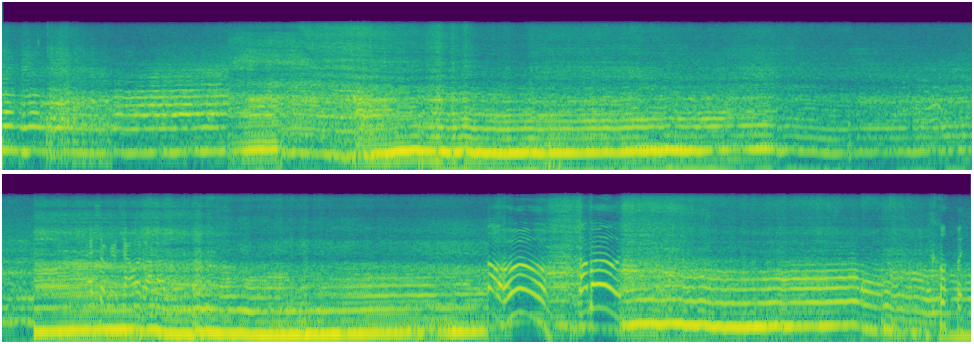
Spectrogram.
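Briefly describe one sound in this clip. Rally car engines roar and rev loudly as cars speed past.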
